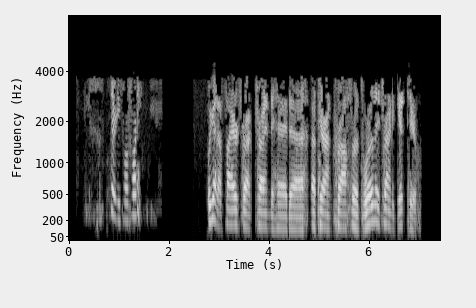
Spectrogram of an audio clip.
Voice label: Police Department Dispatch; Grand Junction

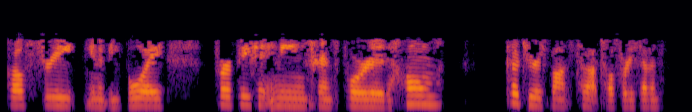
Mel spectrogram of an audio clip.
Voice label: Fire Dispatch, scanner

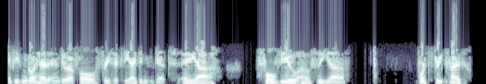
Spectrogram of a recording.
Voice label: Tactical Incidents, scanner

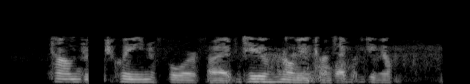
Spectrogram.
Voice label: Sheriff Dispatch, scanner; Mesa County

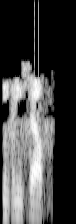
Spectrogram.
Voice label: Fire Dispatch, Scanner audio recording

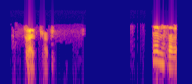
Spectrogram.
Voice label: Fire Department Dispatch; Grand Junction

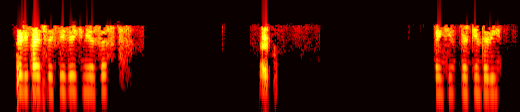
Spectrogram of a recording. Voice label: Police Department Dispatch, scanner

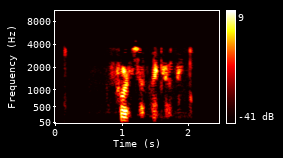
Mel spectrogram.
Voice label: Mesa County Sheriff Dispatch

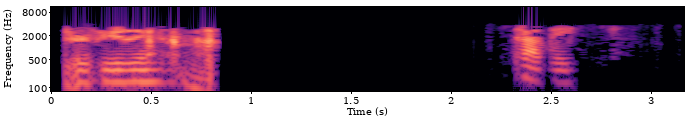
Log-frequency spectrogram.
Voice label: Mesa County Sheriff Dispatch

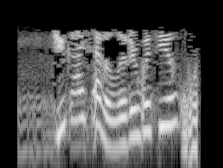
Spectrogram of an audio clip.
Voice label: Incident Tac, scanner

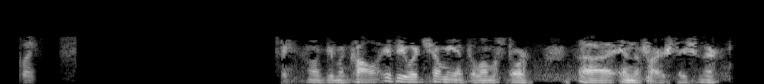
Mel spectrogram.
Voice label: Incident Tac, scanner; Incident Tac 1

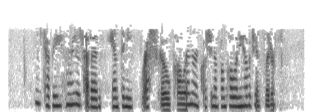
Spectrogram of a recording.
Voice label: Police 1 Dispatch

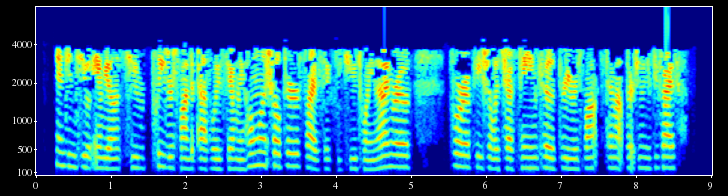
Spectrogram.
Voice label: Fire Dispatch, scanner

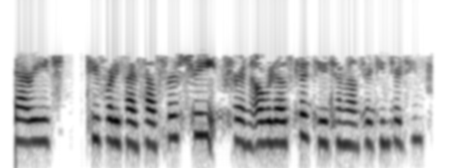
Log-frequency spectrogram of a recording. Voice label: Fire Dispatch

